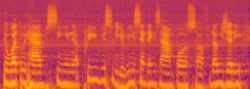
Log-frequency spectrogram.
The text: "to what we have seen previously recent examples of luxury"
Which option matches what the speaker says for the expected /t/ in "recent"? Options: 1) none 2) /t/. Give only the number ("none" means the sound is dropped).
2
